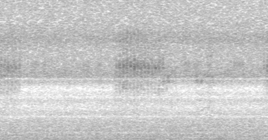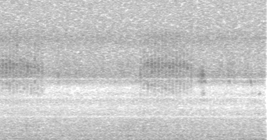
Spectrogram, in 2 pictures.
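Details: Purring male cat resting in the shade on Krk, Croatia: a low, even rumble runs throughout, while high hissy bursts come and go every second or so in the background.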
